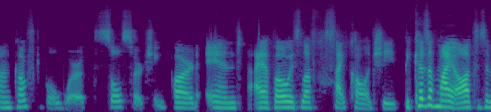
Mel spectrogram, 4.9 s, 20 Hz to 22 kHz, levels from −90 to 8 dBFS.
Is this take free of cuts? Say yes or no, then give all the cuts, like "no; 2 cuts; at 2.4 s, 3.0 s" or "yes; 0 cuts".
no; 1 cut; at 2.4 s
